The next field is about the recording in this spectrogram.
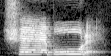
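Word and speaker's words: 쉐보레: in English but in Korean language it is share border share border top son share border share bought it share it share it and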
